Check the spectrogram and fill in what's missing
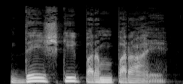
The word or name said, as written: परंपरा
